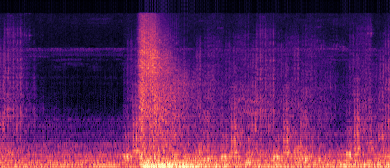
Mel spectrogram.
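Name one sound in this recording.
Footsteps thud softly on stone.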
